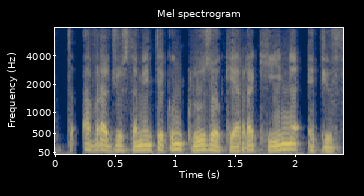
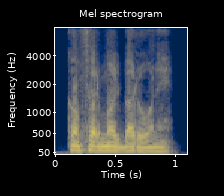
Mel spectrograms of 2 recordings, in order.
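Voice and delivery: plain reading voice

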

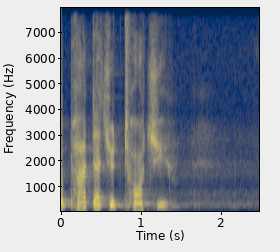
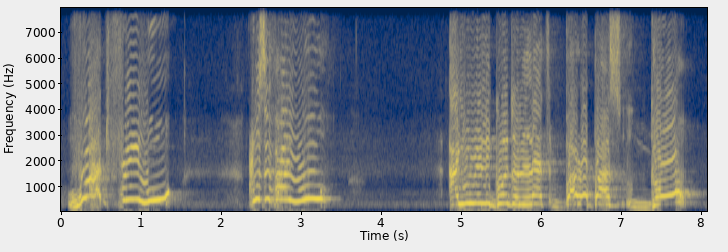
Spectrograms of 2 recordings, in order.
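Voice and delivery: can't believe what they chose; shocked shout, pitched way up; incredulous outcry; 12 semitones higher than usual. Real, not acted. Outraged disbelief at crowd's choice.

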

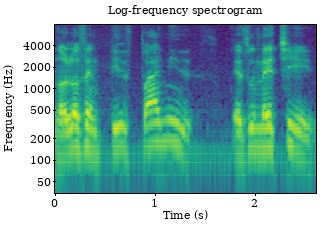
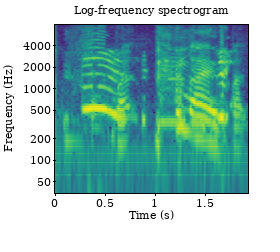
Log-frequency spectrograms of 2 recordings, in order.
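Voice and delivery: laughing; 4 dB louder, slower than usual. Real, not acted. Laughing fit over nickname.

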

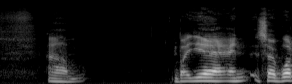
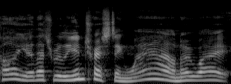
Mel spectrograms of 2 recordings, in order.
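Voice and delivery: higher-pitched, casual mock interest; nonchalant students; 7 semitones higher than usual. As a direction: imitate students taking it all in stride. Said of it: "like, it's nonchalant".

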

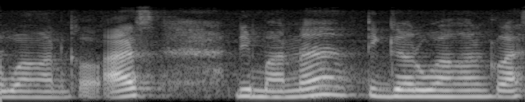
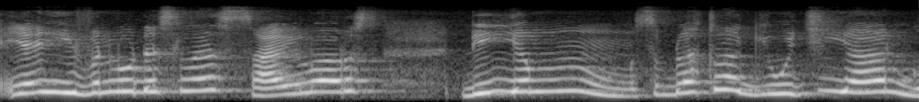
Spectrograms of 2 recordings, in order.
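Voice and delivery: higher, louder angry order; heated scolding; 7 semitones higher, 4 dB louder than usual. Retold or imitated. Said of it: "gue terpancing emosi". (membentak marah dengan nada tinggi)

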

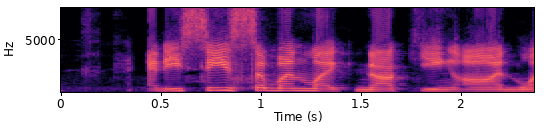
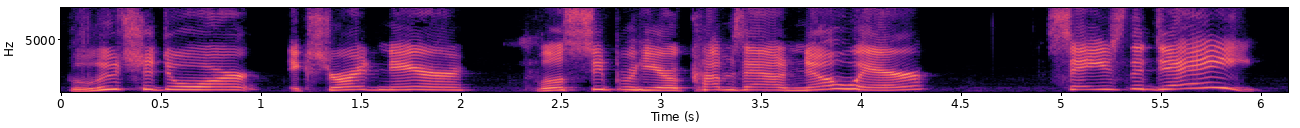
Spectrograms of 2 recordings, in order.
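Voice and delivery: excited hype; 9 semitones higher than usual. Real, not acted. Hyping a cartoon hero.

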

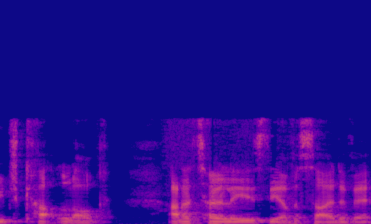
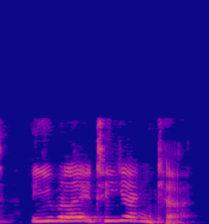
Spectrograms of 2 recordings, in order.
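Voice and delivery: put-on young girl voice; 3 dB louder than usual. A narrator's reading. Elena's child voice, suspicious.

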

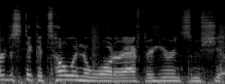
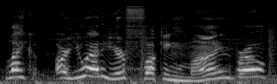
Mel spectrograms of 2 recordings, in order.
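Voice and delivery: can't believe what he's seeing; exasperated disbelief; 7 semitones higher, 5 dB louder than usual. Retold or imitated. Mocking a gym guy in leggings, incredulous and exasperated. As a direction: pitch jumps way up on a loud incredulous bro.

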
